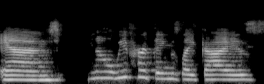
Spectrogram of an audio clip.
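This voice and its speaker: A woman with an American accent and a plain, everyday voice, fairly high in pitch, at a moderate pace. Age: 20s. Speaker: podcast guest. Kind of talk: casual chat.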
